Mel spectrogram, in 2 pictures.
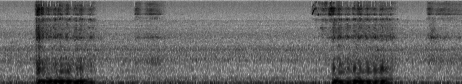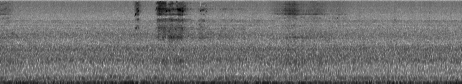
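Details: A sleeping dog snoring loudly: two loud, deep, rattling snores about four seconds apart, then quieter breathing.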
